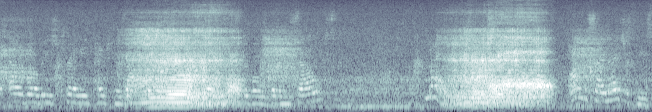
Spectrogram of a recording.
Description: This is my hubby snoring.. this is quite quiet for him..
